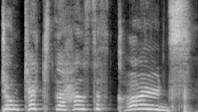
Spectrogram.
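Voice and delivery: high, slow, panicky plea; panicked. Retold or imitated. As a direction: beg in mock panic. Mock panic over fragile plans.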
